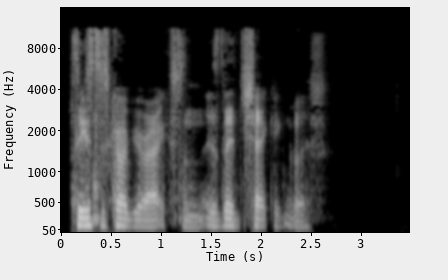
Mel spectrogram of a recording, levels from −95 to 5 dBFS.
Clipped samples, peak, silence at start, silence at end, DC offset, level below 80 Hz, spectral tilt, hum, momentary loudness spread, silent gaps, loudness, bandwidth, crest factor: under 0.1%; -6 dBFS; 0.1 s; 0.9 s; under 0.1%; -58 dBFS; -4.5 dB/octave; none; 18 LU; none; -25 LUFS; 11.5 kHz; 20 dB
